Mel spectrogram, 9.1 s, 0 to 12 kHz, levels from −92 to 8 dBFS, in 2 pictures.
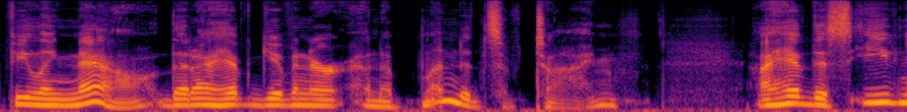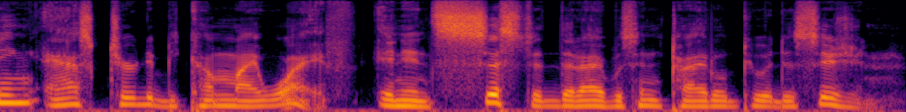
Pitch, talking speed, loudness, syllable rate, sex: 140 Hz, 190 wpm, -20 LUFS, 5.7 syllables/s, male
